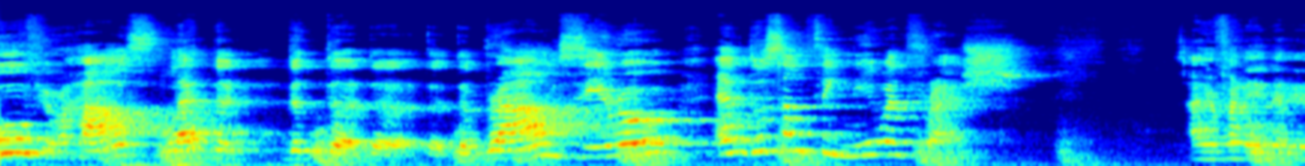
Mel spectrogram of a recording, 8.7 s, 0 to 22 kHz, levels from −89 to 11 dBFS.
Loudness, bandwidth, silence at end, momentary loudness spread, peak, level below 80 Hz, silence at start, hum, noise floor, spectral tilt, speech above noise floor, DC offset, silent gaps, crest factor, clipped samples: -21 LUFS; 15.5 kHz; 0 s; 13 LU; -2 dBFS; -46 dBFS; 0 s; none; -60 dBFS; -3.5 dB/octave; 39 dB; under 0.1%; none; 20 dB; under 0.1%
